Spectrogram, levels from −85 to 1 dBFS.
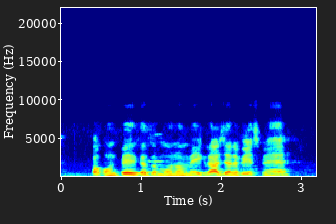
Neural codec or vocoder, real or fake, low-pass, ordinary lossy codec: none; real; 7.2 kHz; Opus, 24 kbps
